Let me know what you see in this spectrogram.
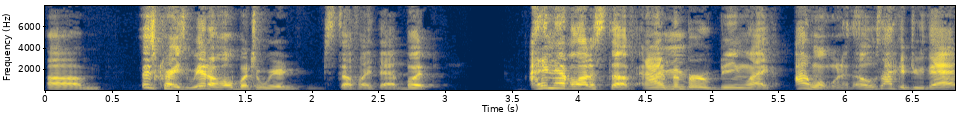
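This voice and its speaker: On a very clean recording with a silent background, a man speaks very fast in a fairly high, bright, sharp tone, with very wide pitch swings and big swings in loudness. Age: 20s. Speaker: podcast co-host. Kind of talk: casual chat.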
